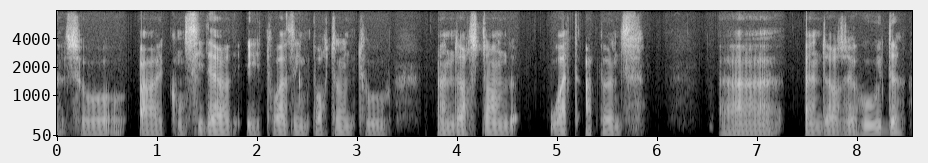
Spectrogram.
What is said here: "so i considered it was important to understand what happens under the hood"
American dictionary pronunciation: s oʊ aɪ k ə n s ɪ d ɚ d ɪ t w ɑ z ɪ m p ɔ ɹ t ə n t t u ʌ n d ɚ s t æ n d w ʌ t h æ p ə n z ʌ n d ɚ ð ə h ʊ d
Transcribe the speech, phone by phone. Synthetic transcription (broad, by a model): s oʊ aɪ k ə n s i d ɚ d ɪ t w ɑ z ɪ m p ɔ ɹ t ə n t t u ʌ n d ɚ s t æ n d w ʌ t h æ p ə n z ʌ n d ɚ ð ə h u d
